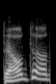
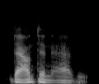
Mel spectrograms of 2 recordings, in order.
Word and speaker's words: Downton Abbey: thought I'd throw that in there is it downtown uh Abby is it isn't it Dalton Abbey or something okay let's just go with the crown it's easier to pronounce Downton Abbey yeah no I've never actually seen it that's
